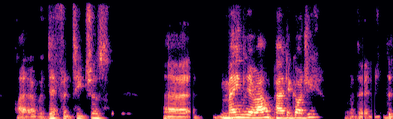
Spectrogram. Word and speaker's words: pedagogy: How to say pedagogy, soft G.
